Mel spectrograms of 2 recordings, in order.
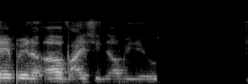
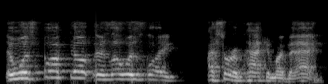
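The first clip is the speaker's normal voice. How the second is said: ordinary delivery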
